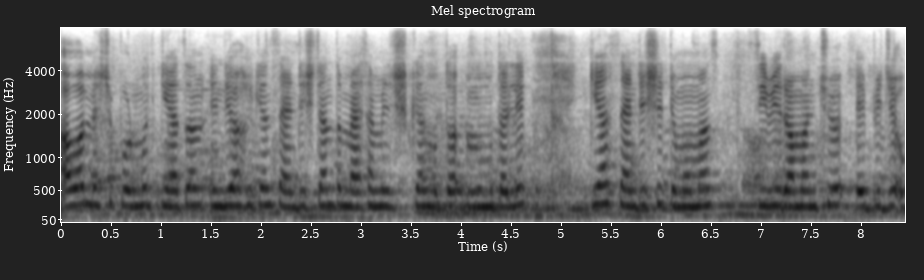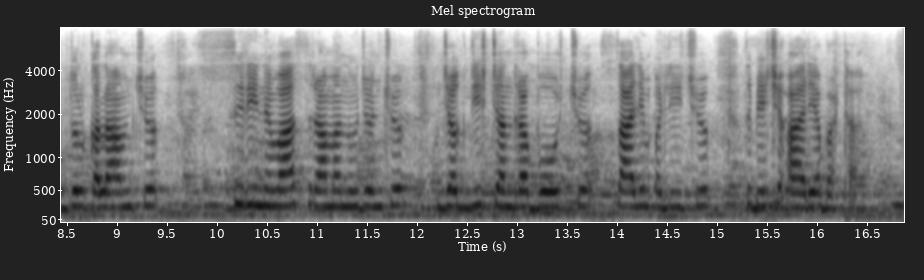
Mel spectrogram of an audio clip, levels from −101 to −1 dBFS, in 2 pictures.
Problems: constant background noise, continuous background conversations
